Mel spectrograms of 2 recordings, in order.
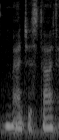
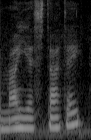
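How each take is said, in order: First: Majestate with a hard English J, as in majesty. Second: Majestate with the J said as a Y, slowly; "majestate" slowly, Latin style, mah-yes-tah-tay. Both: Shown as a demonstration. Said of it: "We pronounce the J in Latin as a Y".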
